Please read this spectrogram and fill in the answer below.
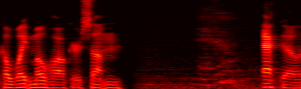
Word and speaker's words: Ekko: white mohawk or something echo that's how you say his name echo oh he has a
